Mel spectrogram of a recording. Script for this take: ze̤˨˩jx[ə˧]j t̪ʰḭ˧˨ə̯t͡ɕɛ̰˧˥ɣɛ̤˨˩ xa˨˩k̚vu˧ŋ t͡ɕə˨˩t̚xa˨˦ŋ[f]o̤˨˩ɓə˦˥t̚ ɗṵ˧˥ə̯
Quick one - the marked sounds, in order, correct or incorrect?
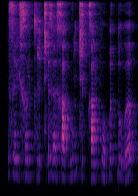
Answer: incorrect, correct

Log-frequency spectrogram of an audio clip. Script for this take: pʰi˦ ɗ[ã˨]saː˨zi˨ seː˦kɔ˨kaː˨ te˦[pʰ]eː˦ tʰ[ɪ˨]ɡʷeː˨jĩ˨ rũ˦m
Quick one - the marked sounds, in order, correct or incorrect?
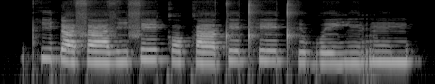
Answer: incorrect, incorrect, correct

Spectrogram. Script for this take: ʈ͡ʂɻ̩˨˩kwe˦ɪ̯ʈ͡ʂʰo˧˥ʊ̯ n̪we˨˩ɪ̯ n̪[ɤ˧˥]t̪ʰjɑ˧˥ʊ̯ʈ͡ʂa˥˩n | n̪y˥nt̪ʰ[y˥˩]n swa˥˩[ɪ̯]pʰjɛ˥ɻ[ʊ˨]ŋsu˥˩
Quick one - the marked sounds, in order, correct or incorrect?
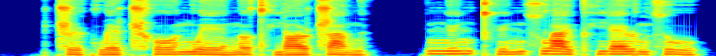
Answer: incorrect, incorrect, correct, correct

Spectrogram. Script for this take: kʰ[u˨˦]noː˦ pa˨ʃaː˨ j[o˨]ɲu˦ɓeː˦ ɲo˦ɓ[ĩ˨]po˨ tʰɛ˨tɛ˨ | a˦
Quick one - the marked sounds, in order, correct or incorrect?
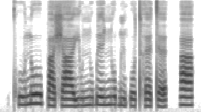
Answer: incorrect, incorrect, correct

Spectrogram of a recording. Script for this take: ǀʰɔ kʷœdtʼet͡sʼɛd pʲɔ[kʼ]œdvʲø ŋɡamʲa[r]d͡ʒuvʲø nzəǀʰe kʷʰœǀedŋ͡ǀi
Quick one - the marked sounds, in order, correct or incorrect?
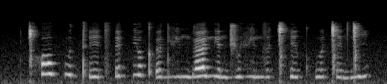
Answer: correct, incorrect

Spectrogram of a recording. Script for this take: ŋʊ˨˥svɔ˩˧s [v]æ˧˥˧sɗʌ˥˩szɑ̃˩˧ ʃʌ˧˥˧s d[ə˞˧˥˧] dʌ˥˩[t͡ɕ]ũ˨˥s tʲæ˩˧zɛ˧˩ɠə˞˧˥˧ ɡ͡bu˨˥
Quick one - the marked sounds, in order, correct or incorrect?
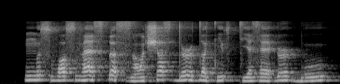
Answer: correct, correct, incorrect

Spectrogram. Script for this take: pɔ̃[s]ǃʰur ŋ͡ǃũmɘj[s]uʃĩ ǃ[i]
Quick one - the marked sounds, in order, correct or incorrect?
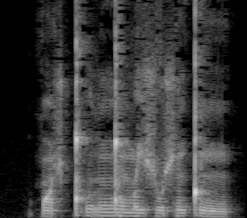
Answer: incorrect, incorrect, incorrect

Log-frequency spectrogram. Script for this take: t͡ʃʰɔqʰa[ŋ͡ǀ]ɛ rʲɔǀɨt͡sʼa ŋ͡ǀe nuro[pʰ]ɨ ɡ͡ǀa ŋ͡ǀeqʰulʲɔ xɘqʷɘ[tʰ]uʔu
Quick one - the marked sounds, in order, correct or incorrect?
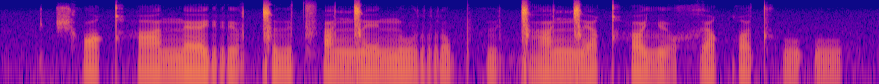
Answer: incorrect, correct, correct

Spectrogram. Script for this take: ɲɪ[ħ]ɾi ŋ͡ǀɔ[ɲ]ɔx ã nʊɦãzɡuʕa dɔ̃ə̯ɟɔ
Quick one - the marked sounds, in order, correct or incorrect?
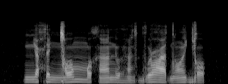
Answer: correct, incorrect

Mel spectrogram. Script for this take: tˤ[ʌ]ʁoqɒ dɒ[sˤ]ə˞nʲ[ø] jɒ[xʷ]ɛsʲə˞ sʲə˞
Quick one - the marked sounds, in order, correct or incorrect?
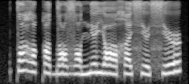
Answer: incorrect, incorrect, incorrect, incorrect

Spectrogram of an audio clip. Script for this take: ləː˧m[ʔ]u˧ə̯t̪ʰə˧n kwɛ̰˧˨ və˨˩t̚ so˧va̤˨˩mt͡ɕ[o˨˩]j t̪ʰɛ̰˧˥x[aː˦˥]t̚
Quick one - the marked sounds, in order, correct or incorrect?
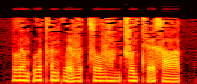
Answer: correct, incorrect, incorrect

